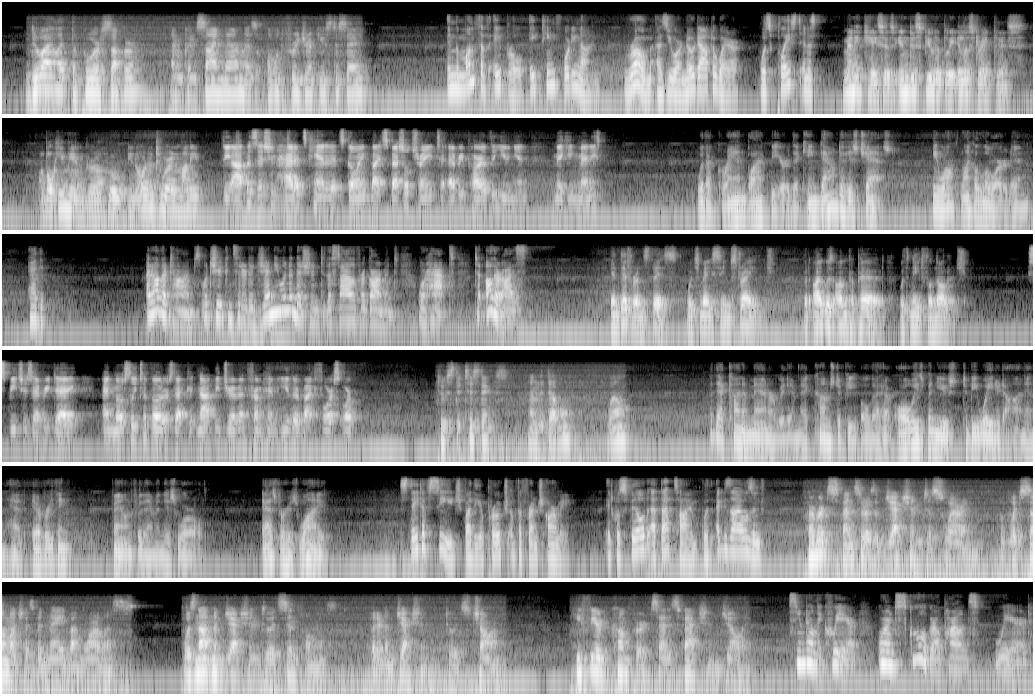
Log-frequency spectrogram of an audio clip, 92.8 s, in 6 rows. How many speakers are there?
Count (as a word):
seven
